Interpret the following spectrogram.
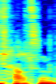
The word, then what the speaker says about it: Tailteann: Am I pronouncing this correctly on Tailteann Games? Yes, correctly, yes.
